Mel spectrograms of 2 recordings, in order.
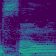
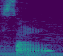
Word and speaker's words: Syrn: This brings us to Siren, which I keep having to correct myself and say Siren instead of CERN.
